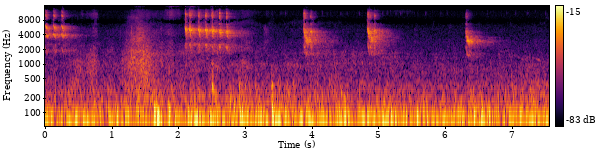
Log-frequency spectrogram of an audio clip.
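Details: Autumn dawn in Showa no Mori, Chiba City, Japan, around 5:30, where a bull-headed shrike utters shrill, piercing kee-kee notes as a territorial declaration. Brief, sharp, high squeals are repeated every second or so against faint background hiss.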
